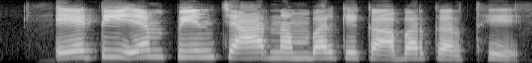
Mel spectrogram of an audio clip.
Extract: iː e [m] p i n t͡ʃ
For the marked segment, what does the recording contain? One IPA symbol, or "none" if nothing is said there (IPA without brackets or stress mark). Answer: m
